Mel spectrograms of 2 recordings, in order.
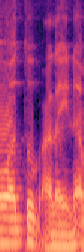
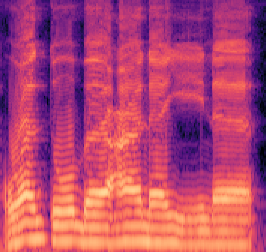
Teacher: ba qalqalah, wajib memantul, tidak hanya sekedar watub alaina.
